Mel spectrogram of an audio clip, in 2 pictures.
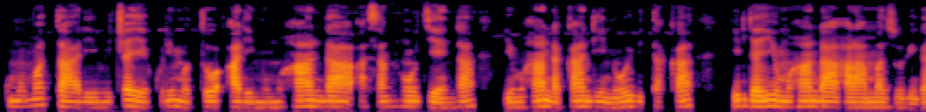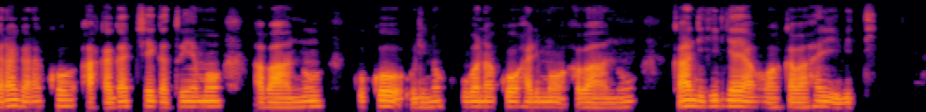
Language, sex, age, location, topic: Kinyarwanda, male, 18-24, Nyagatare, finance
